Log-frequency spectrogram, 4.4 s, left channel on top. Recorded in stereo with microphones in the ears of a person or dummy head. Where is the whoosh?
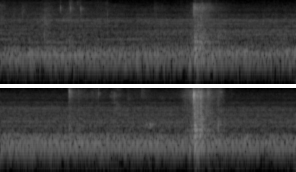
65° right (ahead or behind), 1.3 m.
